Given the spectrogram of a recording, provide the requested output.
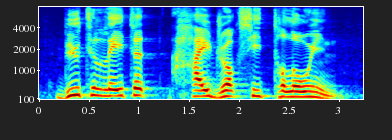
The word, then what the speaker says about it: butylated hydroxytoluene: You want to know how to pronounce it? I'll try slowly. Butylated hydroxytoluene. Butylated hydroxyanisole. BHT, BHA.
